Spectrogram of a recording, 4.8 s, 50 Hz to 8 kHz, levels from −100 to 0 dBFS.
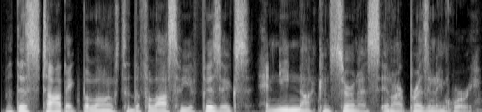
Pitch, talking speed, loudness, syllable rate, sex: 120 Hz, 225 wpm, -19 LUFS, 6.2 syllables/s, male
